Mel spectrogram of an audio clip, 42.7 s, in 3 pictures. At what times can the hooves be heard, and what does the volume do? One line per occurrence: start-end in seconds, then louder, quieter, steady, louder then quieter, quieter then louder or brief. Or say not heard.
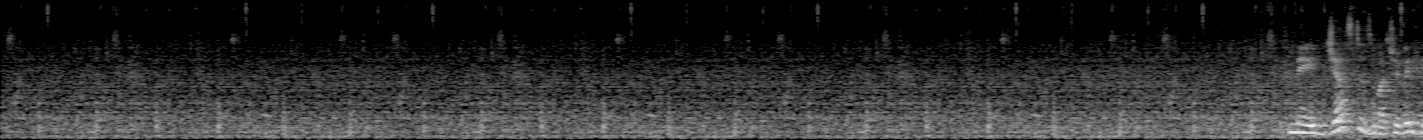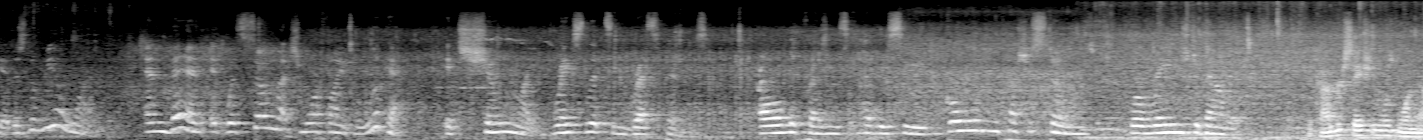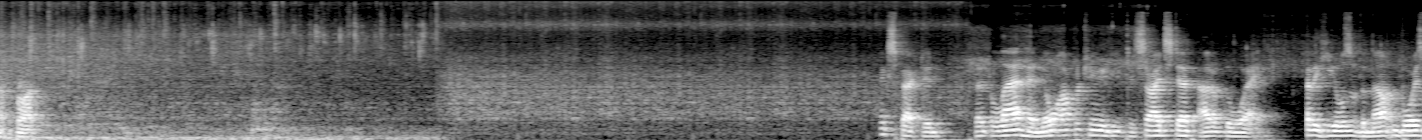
not heard.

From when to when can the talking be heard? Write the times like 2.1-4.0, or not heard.
12.8-28.8, 37.2-42.6.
